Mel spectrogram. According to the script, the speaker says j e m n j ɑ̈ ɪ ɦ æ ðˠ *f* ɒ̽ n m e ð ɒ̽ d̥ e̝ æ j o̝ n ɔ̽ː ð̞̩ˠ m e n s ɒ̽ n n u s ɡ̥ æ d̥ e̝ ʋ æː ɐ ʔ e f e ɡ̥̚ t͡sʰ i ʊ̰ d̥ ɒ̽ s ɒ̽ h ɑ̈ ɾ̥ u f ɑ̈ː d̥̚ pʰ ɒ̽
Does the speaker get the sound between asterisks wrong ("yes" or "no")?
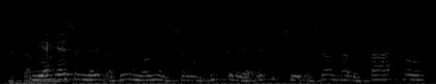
yes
